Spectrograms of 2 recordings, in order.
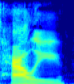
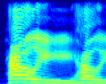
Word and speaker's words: Halle: It's Halle. Halle. It's distinct. – Two syllables.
